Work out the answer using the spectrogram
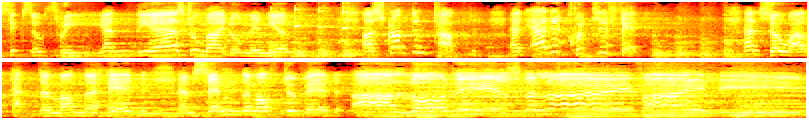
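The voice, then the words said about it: British accent, Mr. Banks singing. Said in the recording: “speaking with a British accent. Just kidding, I still speak in a British accent ... That was Mr. Banks and Mary Poppins”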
